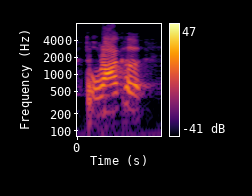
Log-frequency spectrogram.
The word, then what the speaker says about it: 土拉客: 最后一个意思我们要用台湾的母语，台湾的母语之一，宜兰的母语之一来发音，就是土拉克，也是托拉库的意思。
